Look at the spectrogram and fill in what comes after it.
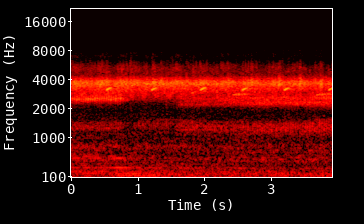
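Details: Swamp at night in the North Carolina backwoods, where tree frogs keep up a steady, piercing high chorus. Brief squeaky notes flicker through it while insects buzz continuously.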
